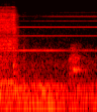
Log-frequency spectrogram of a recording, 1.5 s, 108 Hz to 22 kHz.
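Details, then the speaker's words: Fiat Panda 100HP T-Jet at key-on after months sitting, with a suspected bad battery and a jump starter pack: thin, steady high whine holding one pitch for a second or two; normal fuel pump priming. "so the car did something there let's see if we can start it now there's the fuel"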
